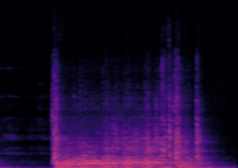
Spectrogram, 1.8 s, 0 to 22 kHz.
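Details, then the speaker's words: David Brown 990 diesel tractor abandoned 20 years after tipping over while running, engine hand-turned freely first, old fuel still in: cranks steadily about a second, even rhythm, no binding or knocks; turning over alright. "Yep. She's turning over alright."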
